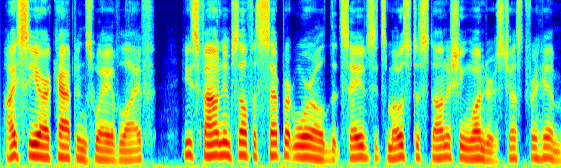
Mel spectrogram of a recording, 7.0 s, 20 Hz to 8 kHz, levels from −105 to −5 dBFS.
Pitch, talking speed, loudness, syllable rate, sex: 140 Hz, 190 wpm, -18 LUFS, 4.8 syllables/s, male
